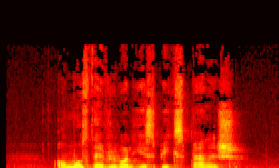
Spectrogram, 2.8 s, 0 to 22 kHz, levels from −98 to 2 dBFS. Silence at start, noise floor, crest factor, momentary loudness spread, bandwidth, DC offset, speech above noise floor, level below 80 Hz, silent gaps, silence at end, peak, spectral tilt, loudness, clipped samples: 0.55 s; -57 dBFS; 20 dB; 7 LU; 16 kHz; under 0.1%; 29 dB; -74 dBFS; none; 0.4 s; -10 dBFS; -4.5 dB/octave; -28 LUFS; under 0.1%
